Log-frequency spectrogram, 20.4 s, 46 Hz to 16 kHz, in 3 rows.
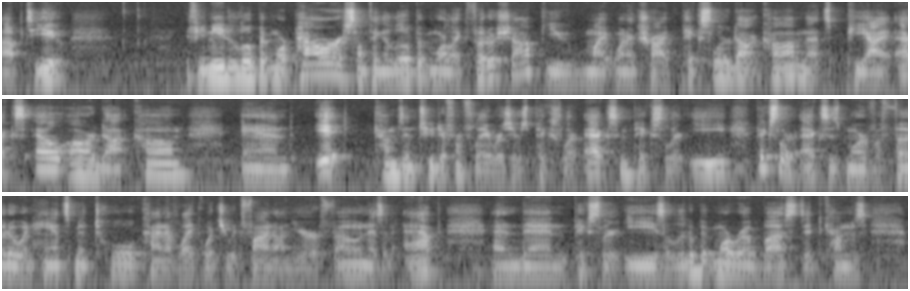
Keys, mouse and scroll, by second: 1.0 click.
